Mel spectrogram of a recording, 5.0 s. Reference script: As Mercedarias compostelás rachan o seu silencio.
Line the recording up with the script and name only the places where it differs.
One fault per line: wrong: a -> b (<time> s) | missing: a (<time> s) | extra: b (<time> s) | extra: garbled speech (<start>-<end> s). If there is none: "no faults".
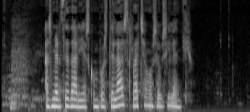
no faults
